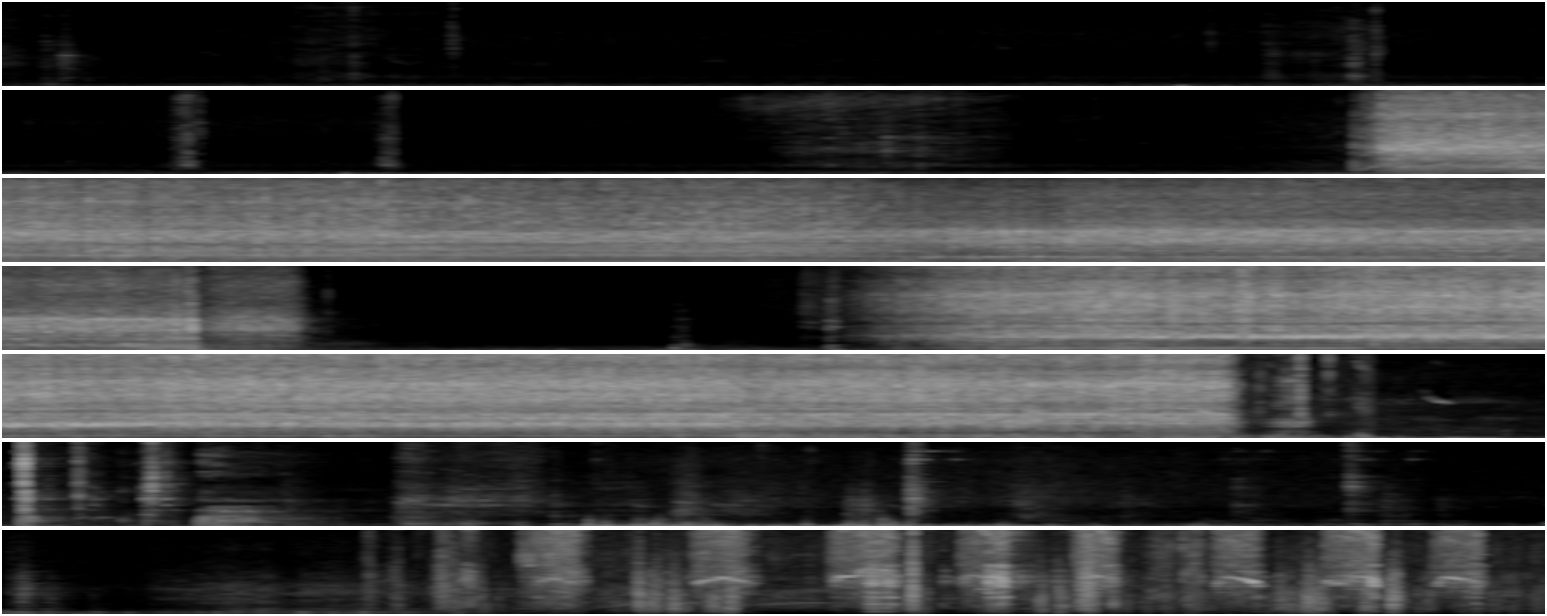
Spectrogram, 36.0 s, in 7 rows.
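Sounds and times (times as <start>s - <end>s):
power tool cutting wood: 9.7s - 16.5s, 18.2s - 24.8s.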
